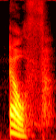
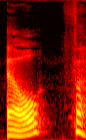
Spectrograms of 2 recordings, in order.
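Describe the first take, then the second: First: Said in the usual way. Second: "Elf" split into el, pause, fuh; sound by sound. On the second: Shown as a demonstration. Teacher modelling "Elf" for learners, sound by sound. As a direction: say the final f of "Elf" on its own after a gap.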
